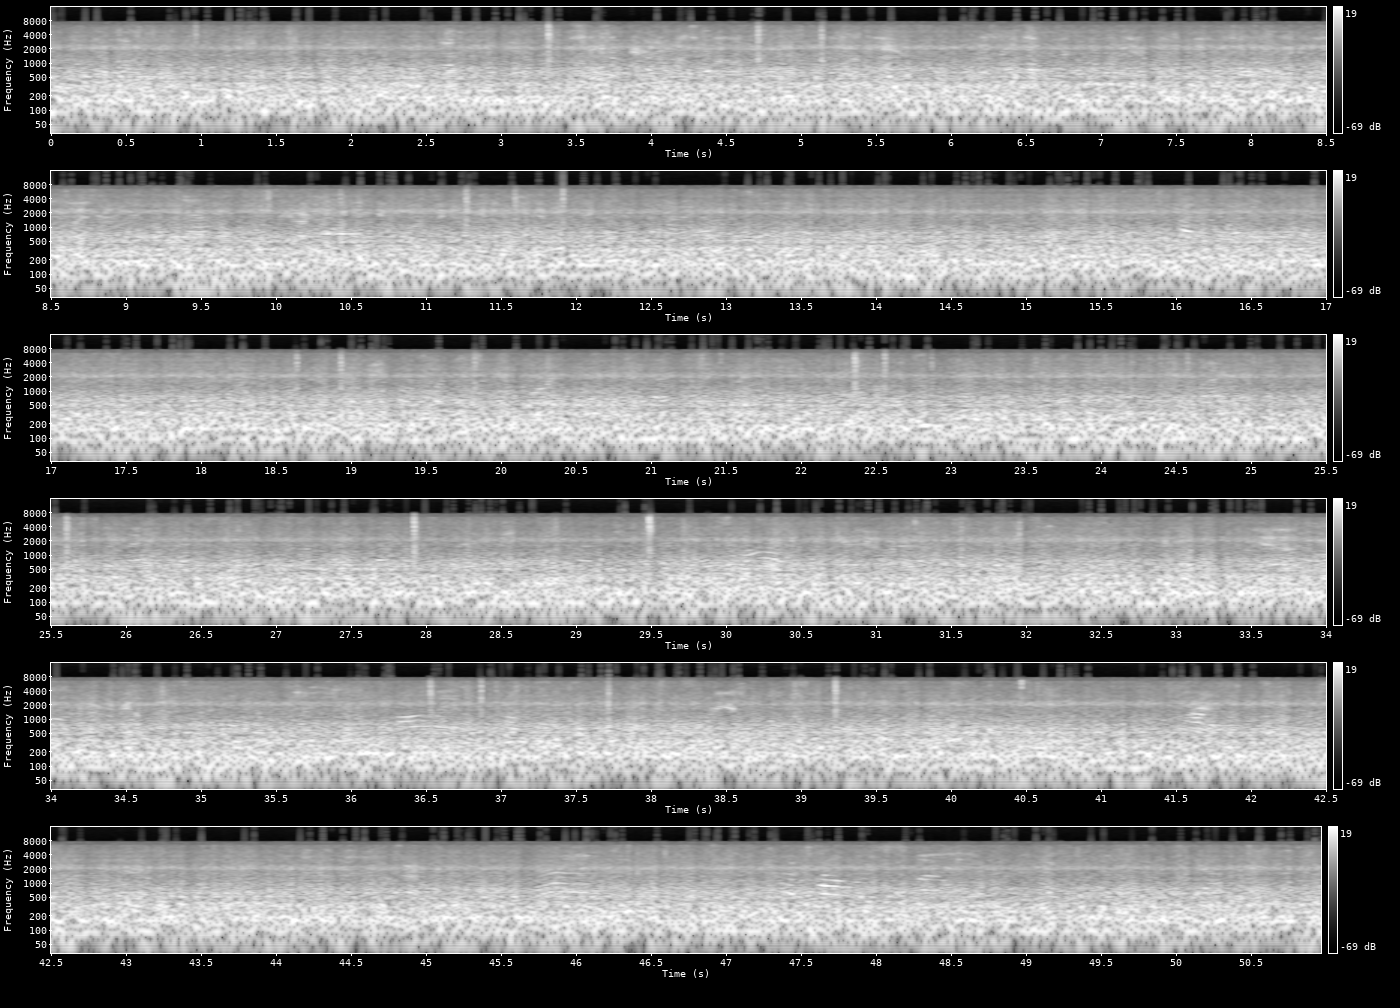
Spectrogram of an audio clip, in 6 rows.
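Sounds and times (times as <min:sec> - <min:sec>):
jet engine and airflow rushing: 0:00.0 - 0:50.9.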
